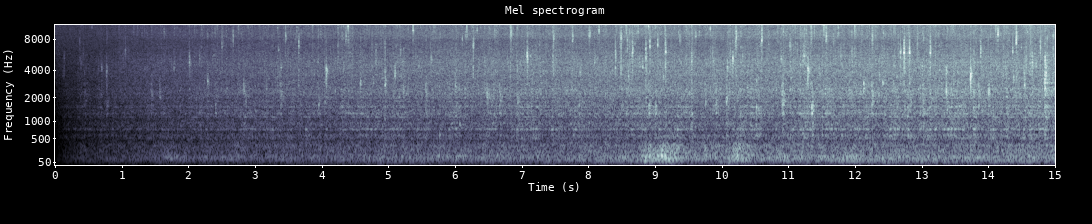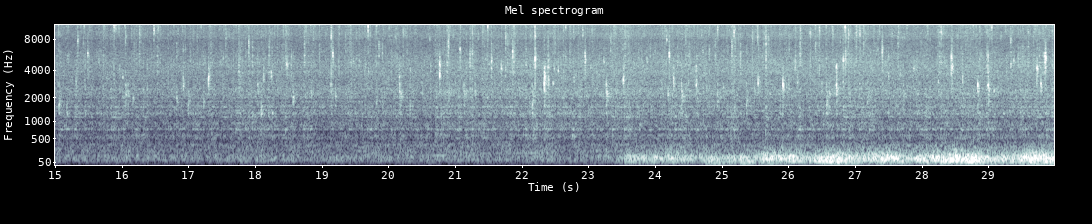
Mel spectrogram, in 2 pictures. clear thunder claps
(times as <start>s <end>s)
23.5s 29.9s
